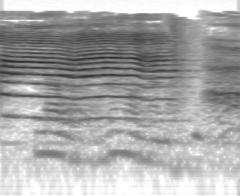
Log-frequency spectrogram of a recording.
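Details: An infant girl right after her vaccination at the hospital: loud, sustained, high-pitched wailing that breaks off near the end; infant crying.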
